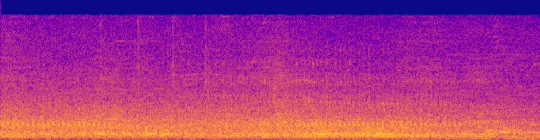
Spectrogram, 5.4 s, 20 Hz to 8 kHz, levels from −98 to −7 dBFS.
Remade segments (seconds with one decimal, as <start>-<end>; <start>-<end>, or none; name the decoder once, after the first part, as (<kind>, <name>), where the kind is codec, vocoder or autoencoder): none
